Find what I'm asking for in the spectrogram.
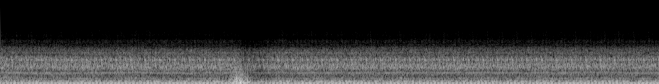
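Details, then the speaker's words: Mercedes 190SL with rebuilt, remachined Solex carbs: steady idle sags into a brief stumble and nearly dies as the very sensitive idle mixture screw is deliberately exaggerated out of range; set at midpoint between stumbles. "I'll exaggerate it so you can really tell yep I see it start to drop off almost going to die"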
